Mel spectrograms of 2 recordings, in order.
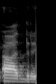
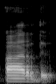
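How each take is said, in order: First: आर्द्र said as aadr, r after d; correct form aadr. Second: आर्द्र said as aard, r before d; wrong form aard. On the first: Teacher showing the right word, आर्द्र as aadr. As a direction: close आर्द्र on a dr cluster. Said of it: "ये सही है". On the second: Teacher showing the mistake, आर्द्र said as aard. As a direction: drop the final r of आर्द्र. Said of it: "ये गलत है ना". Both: Shown as a demonstration.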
